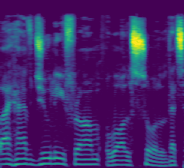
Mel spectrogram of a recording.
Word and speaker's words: Walsall: And on line 2, I have Julie from Walsall. That's how it's pronounced.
